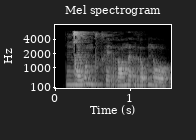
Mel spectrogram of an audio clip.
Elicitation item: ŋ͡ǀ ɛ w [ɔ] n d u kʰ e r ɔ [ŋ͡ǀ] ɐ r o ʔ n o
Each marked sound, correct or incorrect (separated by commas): incorrect, incorrect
